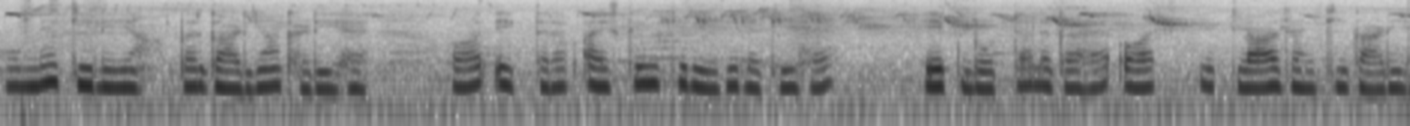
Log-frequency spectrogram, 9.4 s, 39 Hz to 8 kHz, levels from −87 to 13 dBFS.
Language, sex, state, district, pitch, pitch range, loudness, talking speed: Hindi, female, Punjab, Pathankot, 210 Hz, 200-220 Hz, -16 LUFS, 170 wpm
